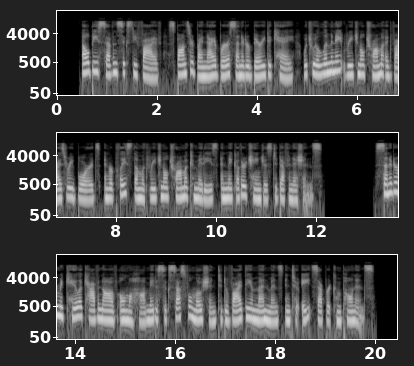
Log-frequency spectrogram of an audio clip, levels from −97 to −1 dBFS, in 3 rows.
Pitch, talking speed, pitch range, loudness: 180 Hz, 130 wpm, 170-205 Hz, -26 LUFS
